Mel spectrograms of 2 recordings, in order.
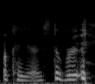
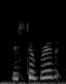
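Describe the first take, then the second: First: Settled, falling "you're still breathing" of relief; relieved reassurance. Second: Worried rising tone on "you're still breathing?"; anxious rising question. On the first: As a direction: tell yourself it's fine. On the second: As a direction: ask it up high, unsure. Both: Acted. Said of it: "like, just check".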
